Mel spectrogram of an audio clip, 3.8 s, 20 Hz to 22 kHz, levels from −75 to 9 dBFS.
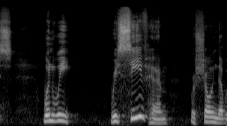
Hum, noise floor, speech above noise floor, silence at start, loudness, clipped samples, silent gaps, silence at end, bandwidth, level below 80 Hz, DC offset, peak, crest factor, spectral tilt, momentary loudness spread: none; -63 dBFS; 41 dB; 0 s; -22 LUFS; under 0.1%; none; 0 s; 18 kHz; -72 dBFS; under 0.1%; -4 dBFS; 20 dB; -3 dB/octave; 21 LU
